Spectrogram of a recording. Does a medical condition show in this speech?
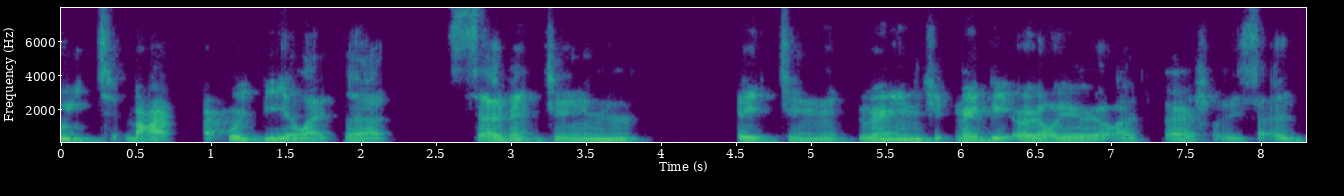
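Yes: cerebral palsy.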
